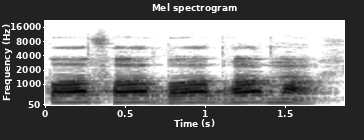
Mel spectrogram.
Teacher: प फ ब भ म इस सभी का उच्चारण कहां होता है ओट की मदद से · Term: ओष्ठ वर्ण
